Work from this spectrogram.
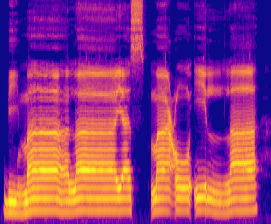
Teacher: ini namanya Mad thii atau mad asli panjangnya dua harakat atau kira-kira dua ketukan Bima La yasmau illa la dibaca panjang nah penjelasannya masih di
